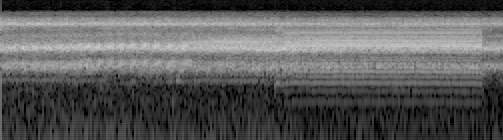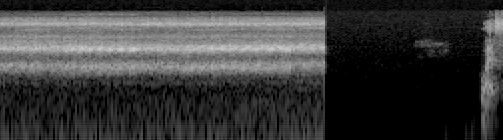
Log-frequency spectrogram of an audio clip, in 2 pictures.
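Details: Arkansas eastern narrow-mouthed toad calling with a steady, high, nasal buzz held for about eight seconds, a short layered tonal passage partway through, then sudden silence before a brief sound at the end.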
